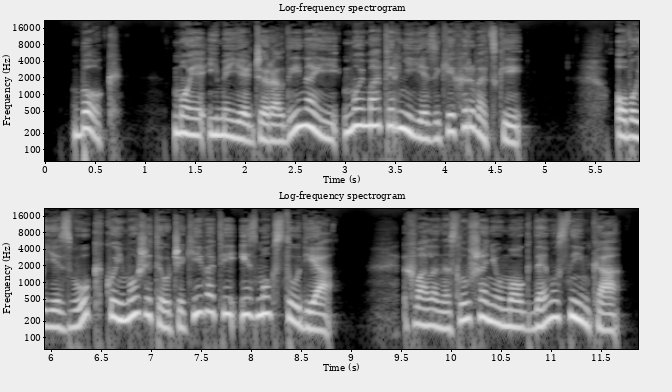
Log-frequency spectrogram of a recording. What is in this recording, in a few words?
hr informative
